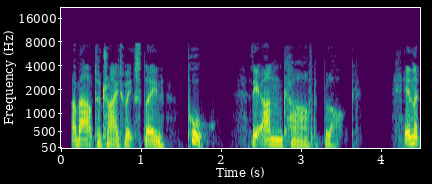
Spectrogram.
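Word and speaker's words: P'u: to in various ways poo by the way is pronounced sort of like poo but without so much ooh like the sound you make when blowing a bug off your arm on a hot summer day before we bring our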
